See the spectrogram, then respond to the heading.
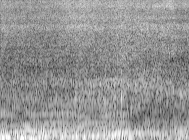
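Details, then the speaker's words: Infiniti/Nissan with VVEL after valve re-adjustment for misfire (previously appeared after about half an hour of running); misfire counts at zero, smooth rumbling rev with no stumbles or missed beats: normal engine revving. "Не троїть, все класно, все працює."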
